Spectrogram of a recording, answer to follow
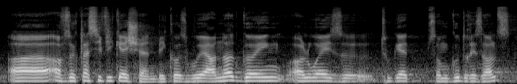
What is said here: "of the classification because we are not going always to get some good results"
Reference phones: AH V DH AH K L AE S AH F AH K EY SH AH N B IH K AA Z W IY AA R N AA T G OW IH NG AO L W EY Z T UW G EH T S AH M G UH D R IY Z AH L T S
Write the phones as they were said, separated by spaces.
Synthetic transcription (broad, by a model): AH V DH AH K L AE S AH F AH K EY SH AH N B IH K AA Z W IY AA R N AA T G OW IH NG AO L W EY Z T UW G EH T S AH M G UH D R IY Z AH L T S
